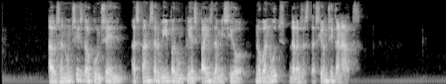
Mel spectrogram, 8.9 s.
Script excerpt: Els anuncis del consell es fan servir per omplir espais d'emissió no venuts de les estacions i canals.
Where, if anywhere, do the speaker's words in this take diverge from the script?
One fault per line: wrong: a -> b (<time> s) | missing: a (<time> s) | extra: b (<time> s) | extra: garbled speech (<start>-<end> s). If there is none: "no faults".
no faults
